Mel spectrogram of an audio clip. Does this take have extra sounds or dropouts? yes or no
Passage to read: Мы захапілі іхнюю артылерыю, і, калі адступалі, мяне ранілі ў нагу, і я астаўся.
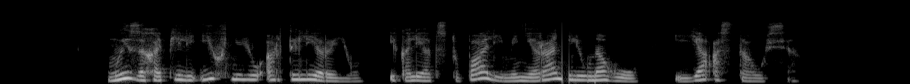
yes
